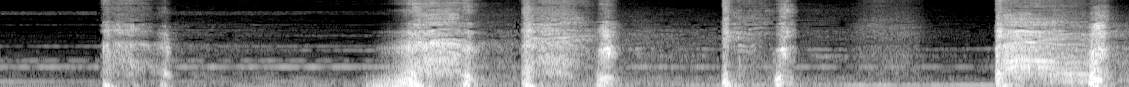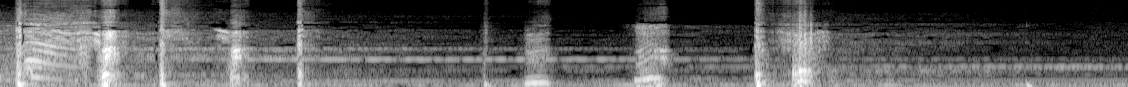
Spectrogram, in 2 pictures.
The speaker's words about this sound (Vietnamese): chợt có tiếng ho sồng sọc ở trong buồng đặt xác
